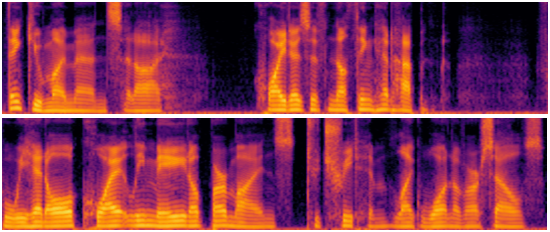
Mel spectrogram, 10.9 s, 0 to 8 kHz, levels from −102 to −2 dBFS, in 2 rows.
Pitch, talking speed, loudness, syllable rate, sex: 115 Hz, 155 wpm, -19 LUFS, 4.1 syllables/s, male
